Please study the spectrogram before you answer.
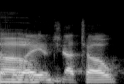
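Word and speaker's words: Relais & Châteaux: I always forget how to pronounce it. Relay and Chateau.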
